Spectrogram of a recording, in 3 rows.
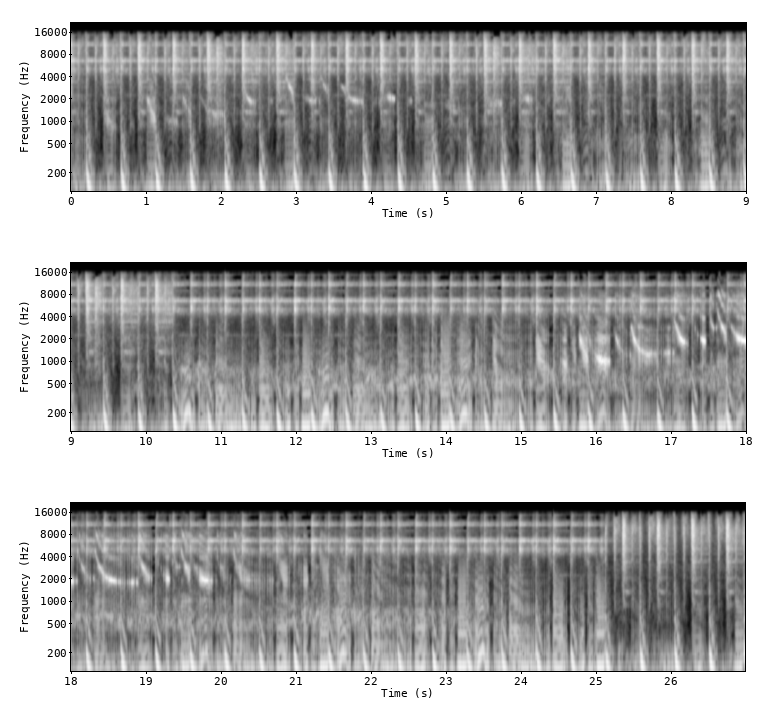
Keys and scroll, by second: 4.4 3, 5.3 ], 5.6 Delete, 7.5 4, 9.8 3, 11.5 4, 22.2 3.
